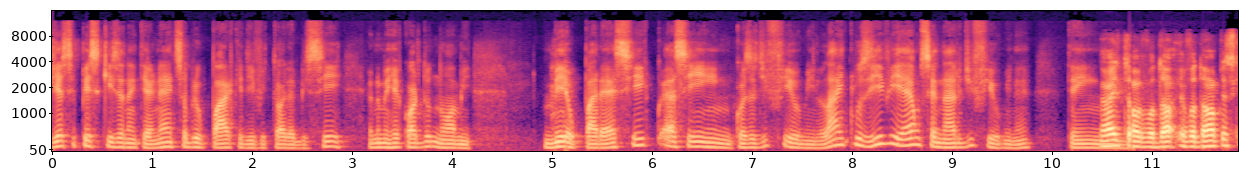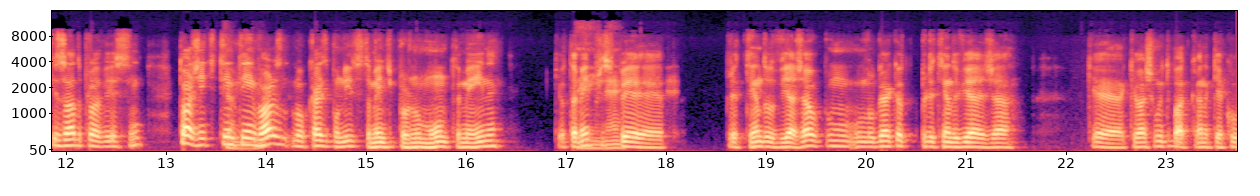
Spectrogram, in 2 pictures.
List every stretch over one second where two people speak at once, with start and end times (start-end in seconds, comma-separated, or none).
none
